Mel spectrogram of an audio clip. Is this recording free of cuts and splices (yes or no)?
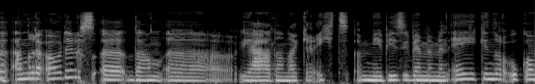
yes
